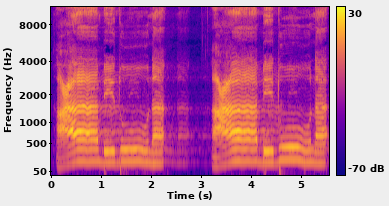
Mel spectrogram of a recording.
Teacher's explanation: عین میں کھڑا زبر ہے، اس کو ایک الف کے برابر کھینچ کر پڑھیں گے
